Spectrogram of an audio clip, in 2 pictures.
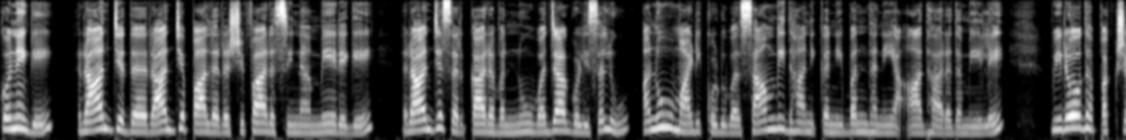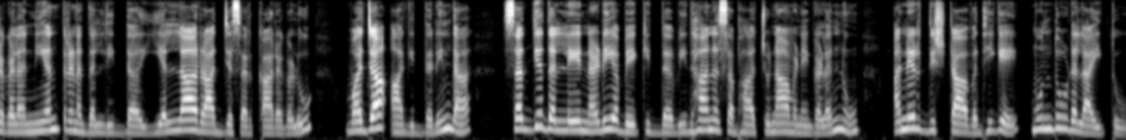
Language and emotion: Kannada, neutral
